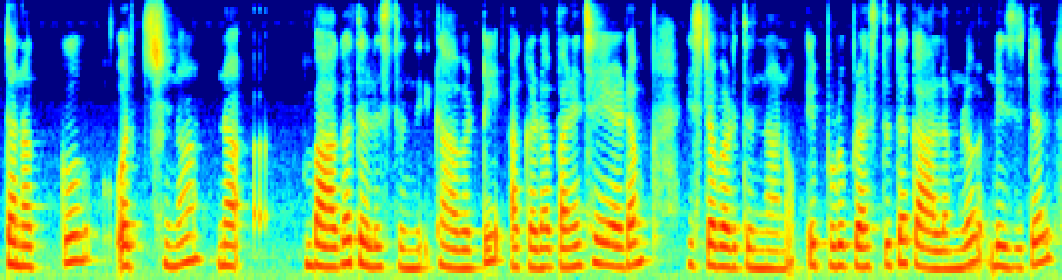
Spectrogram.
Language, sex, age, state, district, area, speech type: Telugu, female, 18-30, Andhra Pradesh, Guntur, urban, spontaneous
